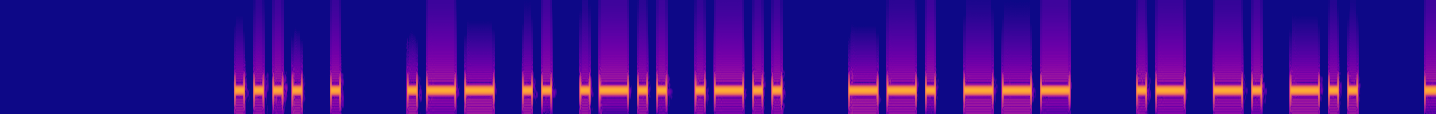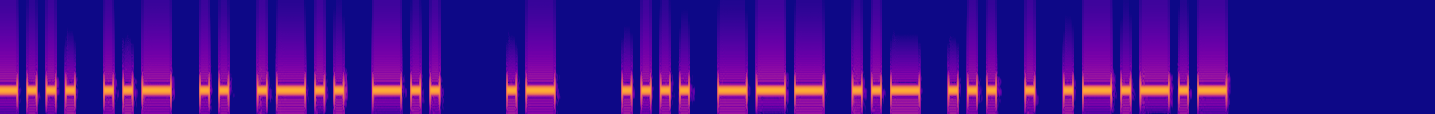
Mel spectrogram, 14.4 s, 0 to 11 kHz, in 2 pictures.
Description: Morse code, heard as a keyed tone, about 25 wpm, 700 Hz. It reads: HE WILL GO AND BUILD A HOUSE.
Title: Sentences from Top 1000 Words - Review Part 1 - 25wpm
